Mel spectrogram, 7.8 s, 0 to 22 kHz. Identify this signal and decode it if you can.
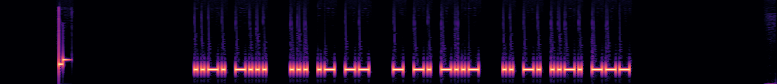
Morse code, heard as a keyed tone, about 36 wpm, 700 Hz. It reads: FB SAM TNX INFO
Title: Practice QSO - Exchange 3 - More Info - 35wpm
